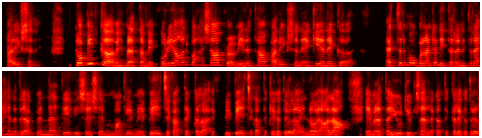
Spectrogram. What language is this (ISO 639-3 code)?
tur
